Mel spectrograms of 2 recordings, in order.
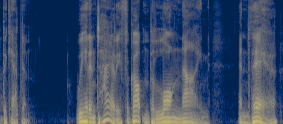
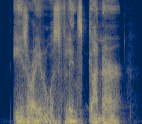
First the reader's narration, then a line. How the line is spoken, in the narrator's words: said Grey hoarsely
